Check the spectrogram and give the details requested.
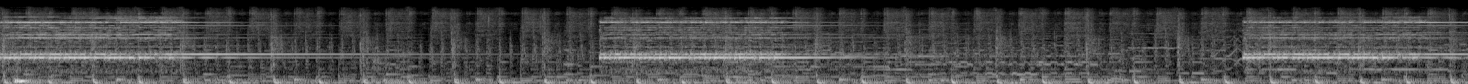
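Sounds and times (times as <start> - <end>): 
old landline telephone bell ringing: 0.0 - 4.8, 6.0 - 9.4, 12.4 - 14.6
rhythmic music: 0.0 - 14.6.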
